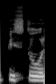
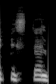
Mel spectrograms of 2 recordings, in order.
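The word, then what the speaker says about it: pistol: हैं उसके बाद है पिस्तौल बोलते हैं और सोचते हैं कि इंग्लिश में भी पिस्तौल ही बोलते होंगे नहीं इंग्लिश में इसे पिस्टल बोलते हैं और अगर आप हिंदी में बोल रहे हैं तो आप इसे पिस्तौल बोल सकते हैं तो आप इसे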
